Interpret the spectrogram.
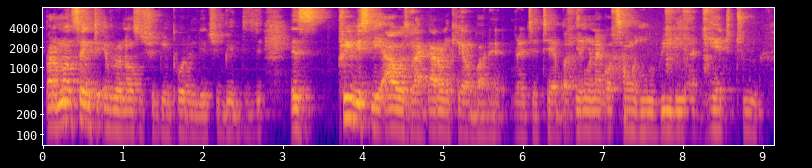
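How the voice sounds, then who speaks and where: A man's voice: medium pitch, a little hiss or hum. Man in an echoey room. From Zimbabwe. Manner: animated, swears, repeats words while restarting. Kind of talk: casual chat. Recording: very echoey room, far from mic.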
